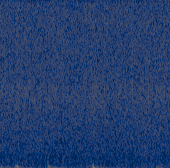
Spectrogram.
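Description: Near silence, broken by a few faint, short low thumps.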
